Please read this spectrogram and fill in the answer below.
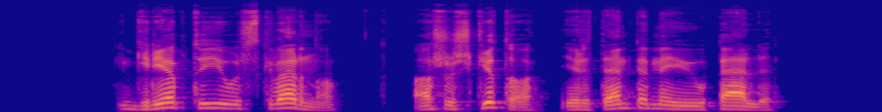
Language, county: Lithuanian, Kaunas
